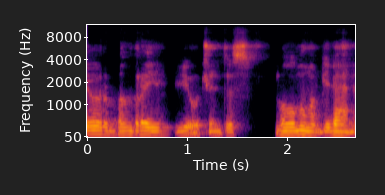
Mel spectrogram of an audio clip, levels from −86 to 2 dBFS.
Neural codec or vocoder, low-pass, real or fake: codec, 32 kHz, 1.9 kbps, SNAC; 10.8 kHz; fake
